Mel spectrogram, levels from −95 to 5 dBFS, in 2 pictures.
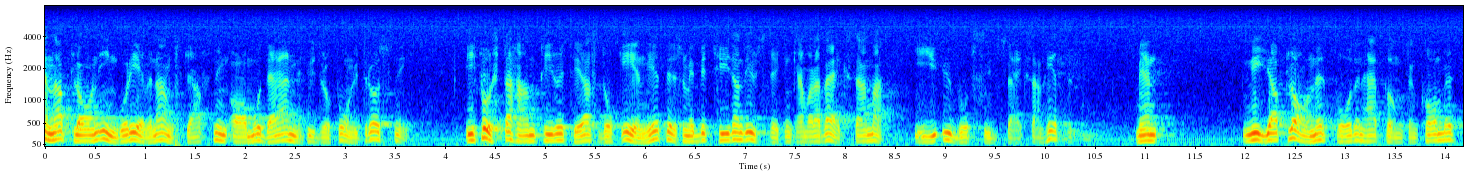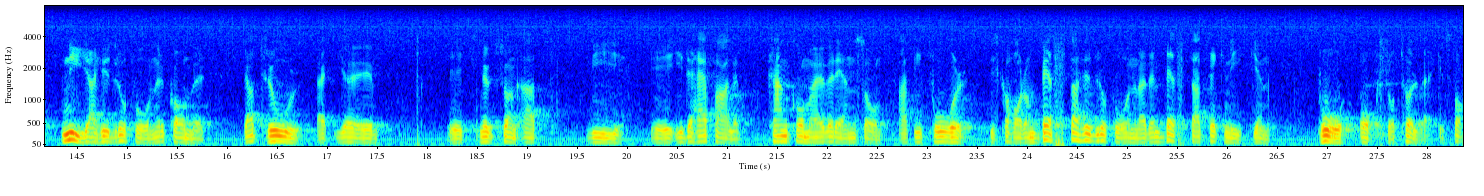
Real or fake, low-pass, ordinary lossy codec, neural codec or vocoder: real; none; none; none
